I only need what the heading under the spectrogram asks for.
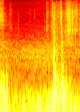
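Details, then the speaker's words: Failed alternator removed from a Buick Grand National; the brushes grenaded and internal connections burned. Irregular light clinks and rattles come from loose broken plastic and spring pieces as it is shaken and spun: loose debris rattle. "I am dying to find out what the hell's in there cuz you can hear and if I shake it and spinning at the same time look at little chunks"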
